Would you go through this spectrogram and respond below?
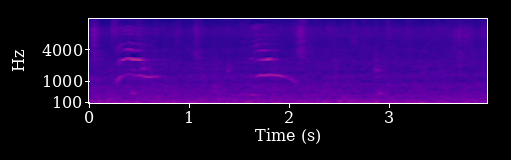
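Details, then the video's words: Kittens meowing: two high, short arched meows about a second and a half apart, followed by quieter background hiss. "Kittens meowing loudly and being the cutest they can be"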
